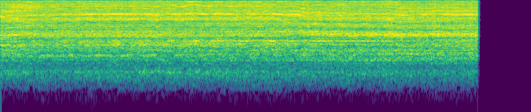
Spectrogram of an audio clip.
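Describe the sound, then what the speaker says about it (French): A heat gun blows hot air over paint on a canvas frame, a loud, steady, close roaring whoosh that runs unbroken for several seconds and then cuts off abruptly. "Donc je vais sécher un peu au heat gun."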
